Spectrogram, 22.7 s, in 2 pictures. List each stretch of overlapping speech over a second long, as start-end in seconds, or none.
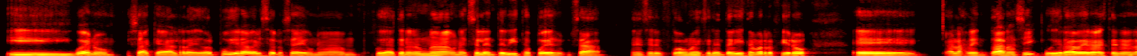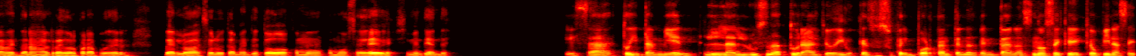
none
